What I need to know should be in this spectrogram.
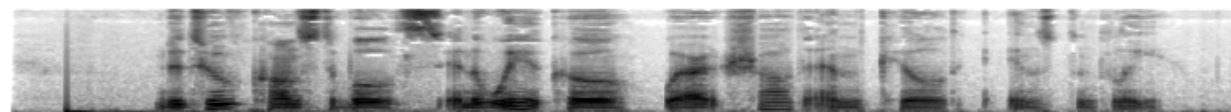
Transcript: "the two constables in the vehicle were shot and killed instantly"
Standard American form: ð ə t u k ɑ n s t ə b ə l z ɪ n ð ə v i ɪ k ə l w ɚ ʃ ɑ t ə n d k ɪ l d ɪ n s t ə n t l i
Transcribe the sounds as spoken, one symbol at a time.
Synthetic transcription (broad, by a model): ð ə t u k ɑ n s t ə b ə l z ɪ n ð ə w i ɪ k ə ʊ w ɚ ʃ ɑ t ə n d k ɪ l d ɪ n s t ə n t l i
